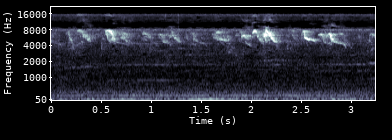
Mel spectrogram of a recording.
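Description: Lowland white-eye giving thin, very high chirps in quick, scattered bursts over a steady low hum and background rumble.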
